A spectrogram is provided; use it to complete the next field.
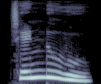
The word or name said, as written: ಚೆಂಡುವೂ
